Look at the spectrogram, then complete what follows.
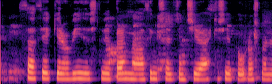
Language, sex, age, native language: Icelandic, female, 20-29, Icelandic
